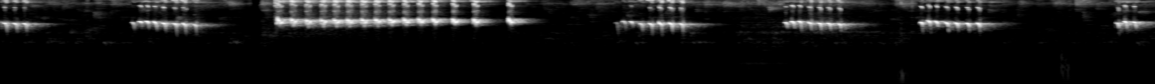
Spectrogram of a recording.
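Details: Female yellow-vented bulbul calling the male as a lure: short bubbly, downward-sliding chatter phrases repeated every one to two seconds, with one longer, denser buzzing rattle early on and faint low background rumbles.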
